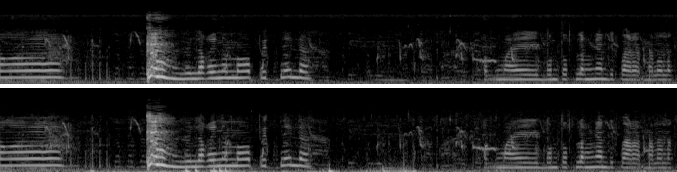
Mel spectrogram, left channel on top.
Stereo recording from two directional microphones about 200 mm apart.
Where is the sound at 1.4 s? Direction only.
Centre (ahead or behind).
